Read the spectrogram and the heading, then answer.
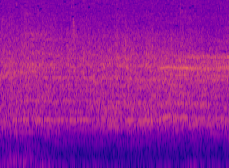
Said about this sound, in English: As the Moanalua crowd, you guys can hear in the background, going crazy, making this, extending their lead by four.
